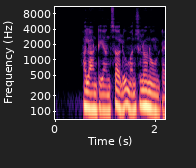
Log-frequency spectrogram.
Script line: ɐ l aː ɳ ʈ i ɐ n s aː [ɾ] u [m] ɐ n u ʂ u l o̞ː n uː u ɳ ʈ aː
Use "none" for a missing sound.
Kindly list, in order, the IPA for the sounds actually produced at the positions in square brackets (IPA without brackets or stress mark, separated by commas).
l, m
